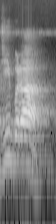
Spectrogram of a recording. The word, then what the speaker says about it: zebra: जिब्रा लिखते हैं, इसको प्रोनाउंसिएशन इसका होता है जिब्रा, इसका मतलब होता है जेबरा, इस तरह से बड़ा जेबरा, जिब्रा होता है यहाँ पे।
